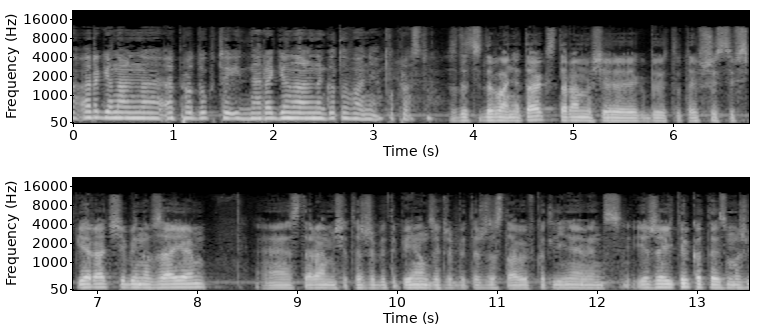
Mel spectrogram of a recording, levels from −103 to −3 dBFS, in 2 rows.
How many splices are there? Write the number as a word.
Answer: one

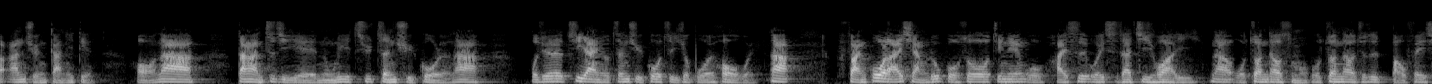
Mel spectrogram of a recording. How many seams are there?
one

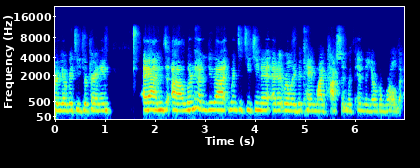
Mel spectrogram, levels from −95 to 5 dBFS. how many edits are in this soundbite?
zero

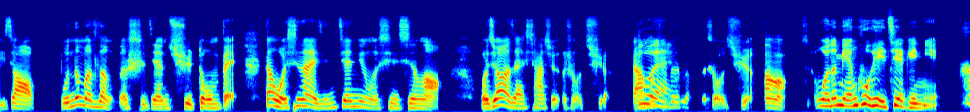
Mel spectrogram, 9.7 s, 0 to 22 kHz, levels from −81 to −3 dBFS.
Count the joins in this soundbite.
zero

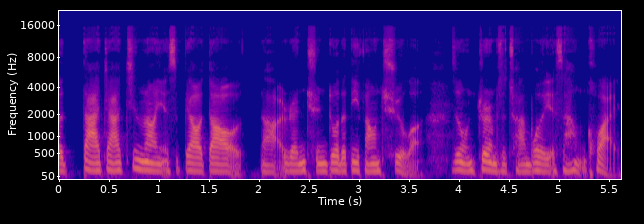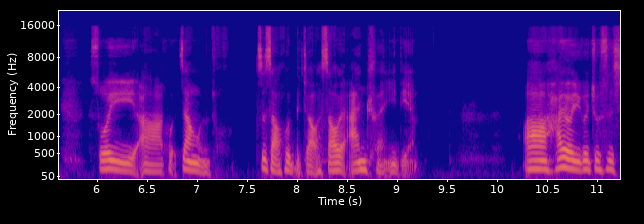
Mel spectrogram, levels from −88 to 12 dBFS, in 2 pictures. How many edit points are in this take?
two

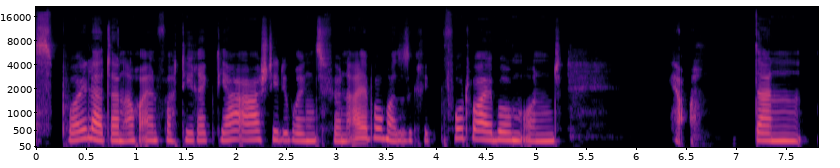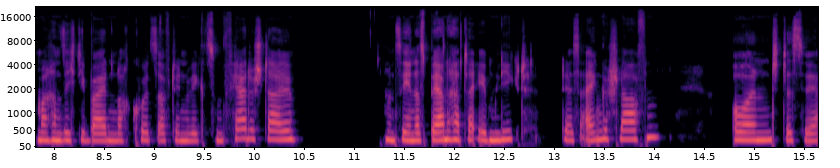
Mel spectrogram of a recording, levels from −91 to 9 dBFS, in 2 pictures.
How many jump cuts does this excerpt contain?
one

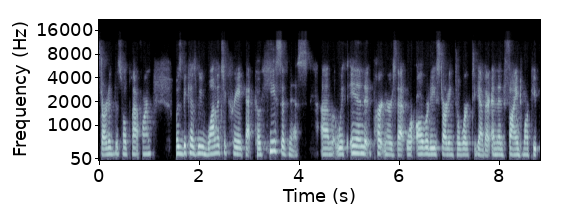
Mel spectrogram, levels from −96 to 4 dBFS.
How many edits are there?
zero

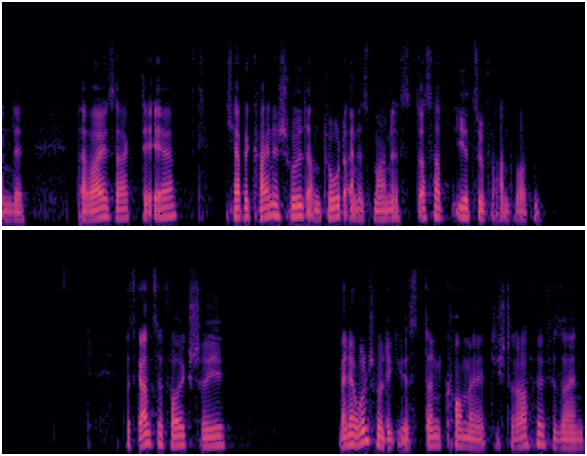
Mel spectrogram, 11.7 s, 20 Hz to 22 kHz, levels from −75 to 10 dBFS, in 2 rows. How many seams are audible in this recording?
zero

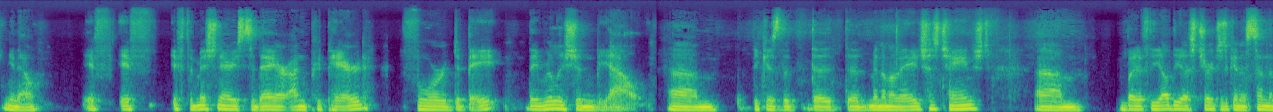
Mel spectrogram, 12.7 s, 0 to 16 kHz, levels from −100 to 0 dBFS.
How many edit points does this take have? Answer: one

